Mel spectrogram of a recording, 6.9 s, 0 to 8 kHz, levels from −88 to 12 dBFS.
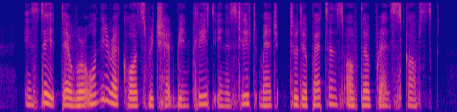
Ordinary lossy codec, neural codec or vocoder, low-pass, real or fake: none; vocoder, 44.1 kHz, 128 mel bands, Pupu-Vocoder; 7.2 kHz; fake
